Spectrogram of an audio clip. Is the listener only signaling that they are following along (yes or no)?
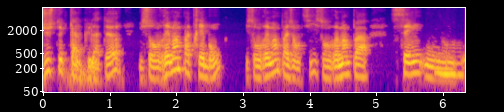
yes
